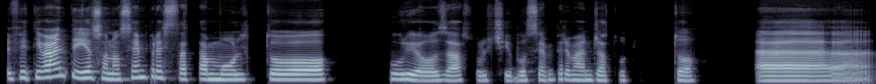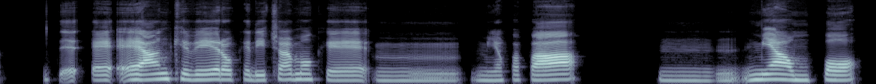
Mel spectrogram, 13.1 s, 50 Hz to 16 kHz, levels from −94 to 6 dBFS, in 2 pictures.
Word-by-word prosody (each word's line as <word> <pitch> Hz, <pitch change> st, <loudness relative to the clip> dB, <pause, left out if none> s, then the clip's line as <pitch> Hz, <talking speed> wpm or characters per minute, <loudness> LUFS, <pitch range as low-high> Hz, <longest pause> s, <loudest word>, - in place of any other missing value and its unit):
effettivamente 260 Hz, +7 st, -1 dB
io 245 Hz, +1 st, 0 dB
sono 215 Hz, -5 st, -4 dB
sempre 260 Hz, +4 st, -5 dB
stata 205 Hz, -4 st, -6 dB
molto 195 Hz, -1 st, -2 dB, 0.4 s
curiosa 170 Hz, -5 st, -4 dB
sul 165 Hz, 0 st, -14 dB
cibo, 165 Hz, 0 st, -11 dB
ho -, -, -6 dB
sempre 185 Hz, +2 st, -10 dB
mangiato 170 Hz, -2 st, -8 dB
tutto, 165 Hz, -1 st, -12 dB, 0.4 s
uhm, 160 Hz, -, -2 dB, 0.4 s
e -, -, -8 dB
e 175 Hz, 0 st, -1 dB
è 190 Hz, -, -1 dB
anche 200 Hz, +2 st, +5 dB
vero 190 Hz, +1 st, +2 dB
che 190 Hz, -1 st, -9 dB
diciamo 195 Hz, +3 st, -2 dB
che, 170 Hz, -4 st, -3 dB
mhmm, 80 Hz, -, -12 dB
mio 170 Hz, 0 st, -10 dB
papà, 180 Hz, +2 st, +7 dB, 0.5 s
mhmm, 160 Hz, -, -12 dB
mi 195 Hz, +2 st, 0 dB
ha 200 Hz, -1 st, +9 dB
un 180 Hz, -1 st, -2 dB
po' 180 Hz, -1 st, +1 dB
185 Hz, 135 wpm, -21 LUFS, 165-200 Hz, 0.5 s, ha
